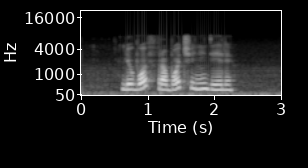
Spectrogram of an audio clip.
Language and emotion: Russian, positive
